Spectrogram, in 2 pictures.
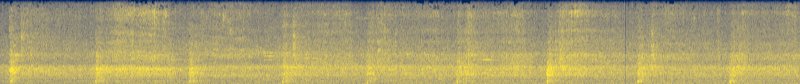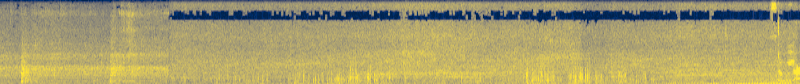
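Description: Steady hum of heavy city traffic heard from high above, with faint steady tones. About two-thirds of the way in it gives way to a ride in an open motorbike tuk-tuk: a rougher engine-and-road rumble with wind buffeting the microphone, growing louder near the end.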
